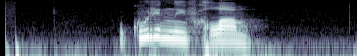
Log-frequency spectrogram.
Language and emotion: Russian, angry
